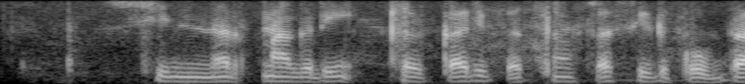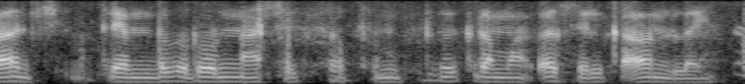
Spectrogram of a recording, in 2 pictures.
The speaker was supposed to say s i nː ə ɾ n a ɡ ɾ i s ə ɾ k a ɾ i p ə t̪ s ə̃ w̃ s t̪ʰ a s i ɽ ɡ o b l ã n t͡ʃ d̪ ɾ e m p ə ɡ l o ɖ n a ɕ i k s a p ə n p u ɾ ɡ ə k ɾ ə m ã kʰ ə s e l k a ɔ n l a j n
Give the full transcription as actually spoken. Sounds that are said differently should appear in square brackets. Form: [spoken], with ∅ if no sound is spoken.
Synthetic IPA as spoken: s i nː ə ɾ n a ɡ ɾ i s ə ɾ k a ɾ i p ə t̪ s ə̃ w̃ s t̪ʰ a s i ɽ [k] o b [ɾ] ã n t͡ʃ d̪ ɾ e m [b] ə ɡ [ɾ] o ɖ n a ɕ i k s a p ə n p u ɾ ɡ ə k ɾ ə m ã [k] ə s e l k a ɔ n l a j n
